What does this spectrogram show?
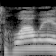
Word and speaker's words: Huawei: Huawei pronounced Huawei is already well known at home.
